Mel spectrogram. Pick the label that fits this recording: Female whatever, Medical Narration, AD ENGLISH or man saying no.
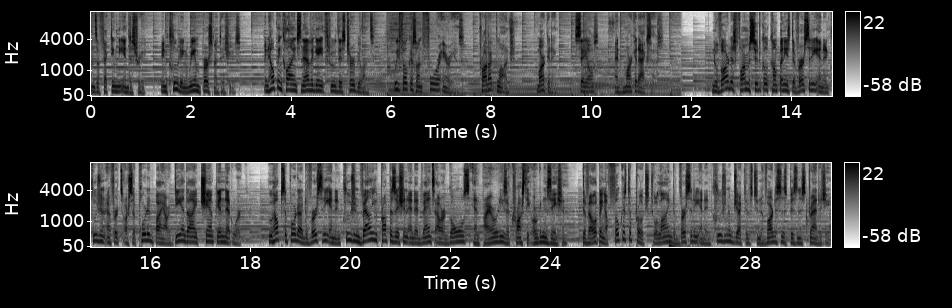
Medical Narration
